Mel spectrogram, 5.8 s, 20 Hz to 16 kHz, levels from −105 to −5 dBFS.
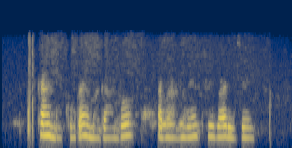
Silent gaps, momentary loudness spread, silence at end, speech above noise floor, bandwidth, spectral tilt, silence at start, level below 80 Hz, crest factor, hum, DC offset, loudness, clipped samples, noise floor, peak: none; 15 LU; 0.75 s; 32 dB; 7.6 kHz; -6.5 dB/octave; 0.55 s; -72 dBFS; 22 dB; none; under 0.1%; -26 LUFS; under 0.1%; -57 dBFS; -6 dBFS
